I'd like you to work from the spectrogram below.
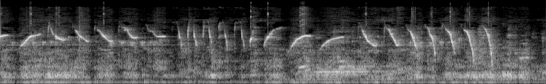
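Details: Munia, locally called emprit, singing in a style said to resemble a canary: a fast, unbroken run of high, clear whistled notes, many arched or sharply down-slurred, some in quick trills, over a steady low hum.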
